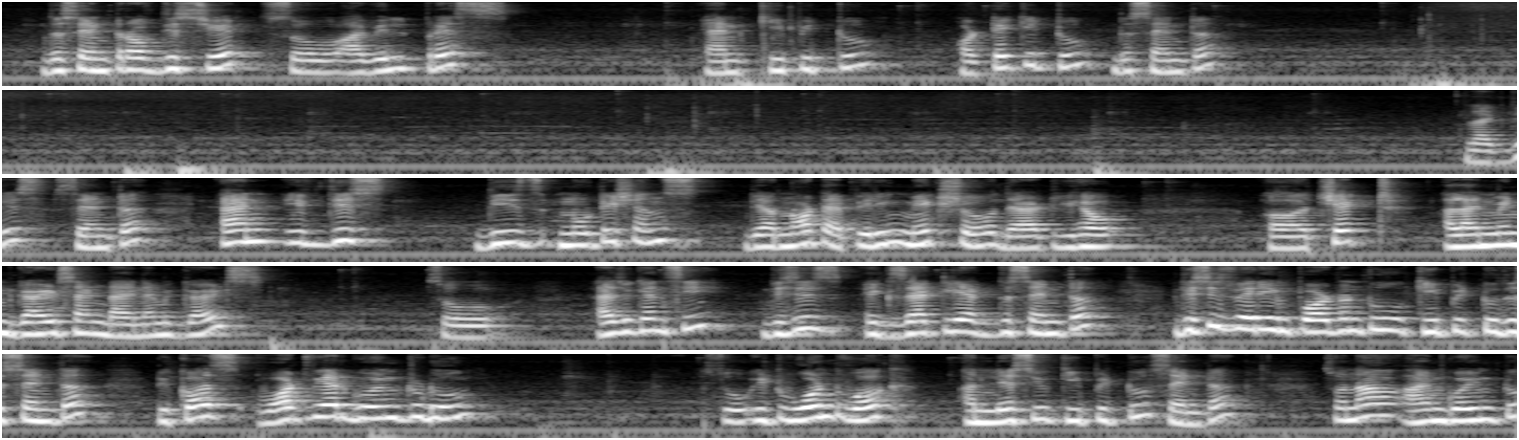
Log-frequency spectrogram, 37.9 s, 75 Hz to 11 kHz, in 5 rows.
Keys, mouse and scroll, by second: 2.2 click, 2.2 click, 3.6 ctrl+z, 4.5 click, 4.5 click, 7.1 ctrl+z, 7.7 click, 10.8 ctrl+z, 11.5-19.2 drag, 24.3 click, 28.0-28.3 scroll down 1, 29.7 scroll up 1, 31.4 click, 31.9 scroll down 1, 33.2-33.7 scroll up 1, 33.8 click, 34.0 scroll down 1, 34.5 scroll up 1, 35.0 click, 36.4 scroll down 1, 37.0-37.8 drag.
